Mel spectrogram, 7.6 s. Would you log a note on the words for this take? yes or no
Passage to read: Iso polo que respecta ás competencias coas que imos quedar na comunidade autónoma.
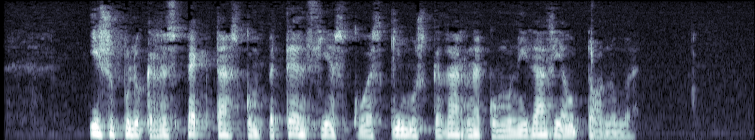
no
